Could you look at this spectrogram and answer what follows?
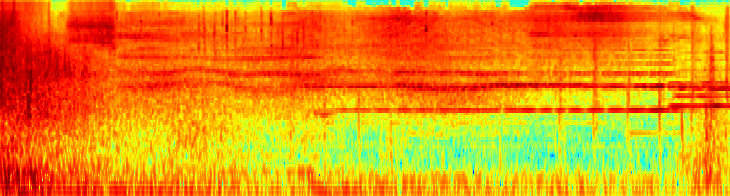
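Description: A Confringo fire spell bursts in Hogwarts Legacy with a loud, booming blast at the start that settles into a long rumbling tail, with tonal magical ringing layered over it.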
